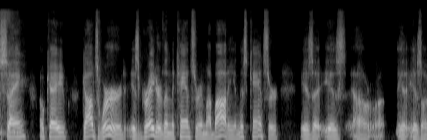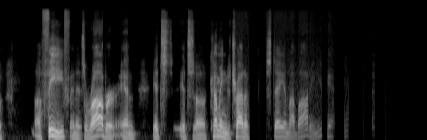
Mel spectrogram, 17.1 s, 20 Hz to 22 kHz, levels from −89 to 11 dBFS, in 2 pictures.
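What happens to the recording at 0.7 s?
Nothing goes wrong at 0.7 s: the speech there is intact, with no dropout, click, distortion or level change.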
